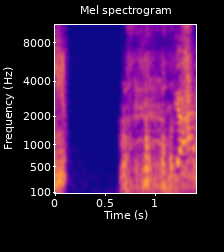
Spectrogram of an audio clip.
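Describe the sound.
A voice makes a buzzy, sputtering raspberry imitating how fart bubble gum would sound, lasting under a second, loud after a short pause.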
